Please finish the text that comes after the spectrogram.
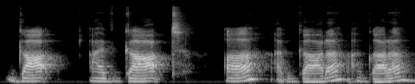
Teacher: when a word ends in T and the next word starts with a vowel, for example, like got, I've got, I've gotta, then that T gets linked and becomes a flap.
